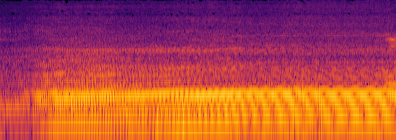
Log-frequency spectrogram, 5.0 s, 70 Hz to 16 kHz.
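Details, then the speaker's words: Chinese 50cc ScootSled scooter engine after CVT tuning to three 6.5 g variator rollers, riding; pulls hard as the power band kicks in. Note climbs quickly then holds a strong steady high pitch; normal strong acceleration. "it's like it's like it just kicked in and starts to pull really hard that is the power band coming on there we go this thing's a rocket ship now"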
